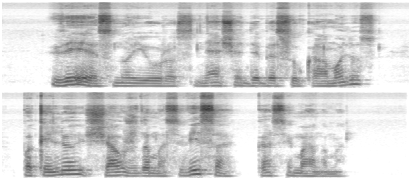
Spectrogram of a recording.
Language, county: Lithuanian, Vilnius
